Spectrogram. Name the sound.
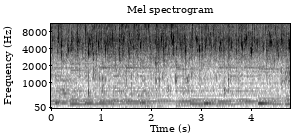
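pabda (butter catfish) frying in white oil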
